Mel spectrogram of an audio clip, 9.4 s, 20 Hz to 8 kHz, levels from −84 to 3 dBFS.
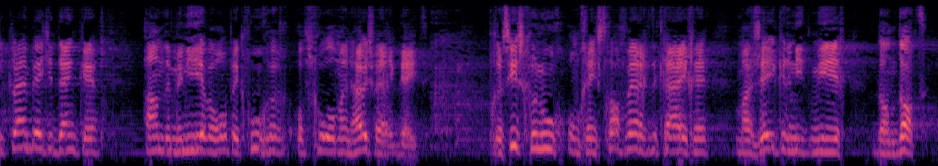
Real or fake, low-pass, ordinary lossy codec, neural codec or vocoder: fake; 7.2 kHz; none; vocoder, 24 kHz, 100 mel bands, Vocos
